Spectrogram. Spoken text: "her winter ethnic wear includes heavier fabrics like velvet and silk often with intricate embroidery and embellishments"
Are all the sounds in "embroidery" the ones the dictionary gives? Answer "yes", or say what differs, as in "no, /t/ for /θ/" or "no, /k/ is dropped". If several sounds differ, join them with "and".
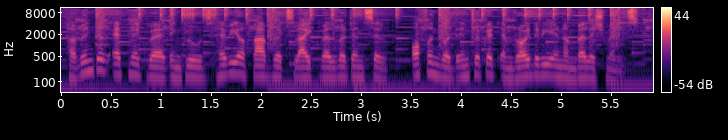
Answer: yes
